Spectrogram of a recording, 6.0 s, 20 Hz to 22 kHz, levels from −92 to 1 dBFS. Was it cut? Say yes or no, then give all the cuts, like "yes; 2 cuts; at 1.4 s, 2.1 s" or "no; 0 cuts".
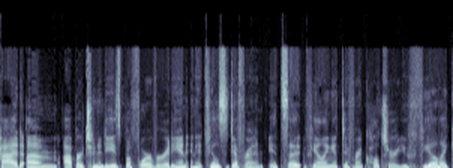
yes; 3 cuts; at 2.7 s, 4.0 s, 4.5 s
